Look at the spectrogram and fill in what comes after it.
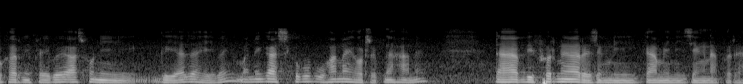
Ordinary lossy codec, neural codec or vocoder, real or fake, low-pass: none; none; real; 5.4 kHz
